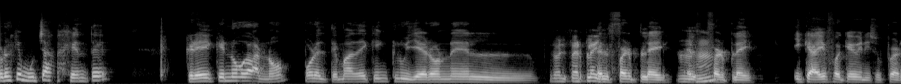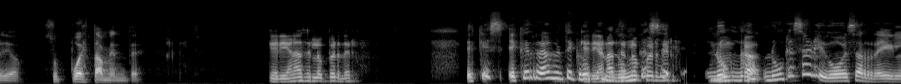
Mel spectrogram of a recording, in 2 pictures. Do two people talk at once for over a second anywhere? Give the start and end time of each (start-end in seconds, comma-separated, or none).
14.8-16.7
